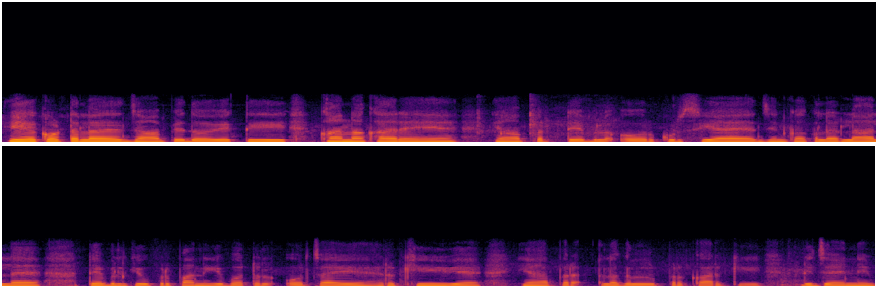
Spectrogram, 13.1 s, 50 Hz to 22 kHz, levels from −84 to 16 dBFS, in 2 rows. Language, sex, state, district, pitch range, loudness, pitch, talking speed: Marwari, female, Rajasthan, Churu, 215-225 Hz, -17 LUFS, 220 Hz, 185 wpm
